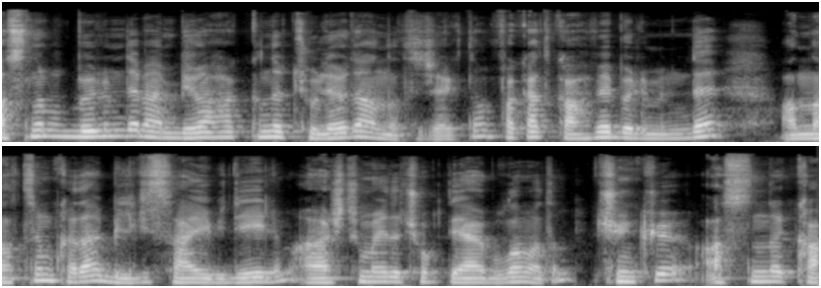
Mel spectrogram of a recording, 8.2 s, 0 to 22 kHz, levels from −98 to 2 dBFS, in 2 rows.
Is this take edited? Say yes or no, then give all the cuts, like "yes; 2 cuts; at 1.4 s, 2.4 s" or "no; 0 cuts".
no; 0 cuts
